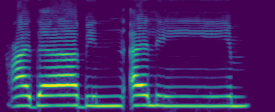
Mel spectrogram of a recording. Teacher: اظہار کا معنی ہے ظاہر کرنا، اور کیونکہ تنوین کی اصلیت نون ساکن ہے تو ہم یہاں تنوین ظاہر کریں گے اور اسے نون ساکن پڑھیں گے اور بغیر غنہ سے یہ حکم کو ادا کریں گے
